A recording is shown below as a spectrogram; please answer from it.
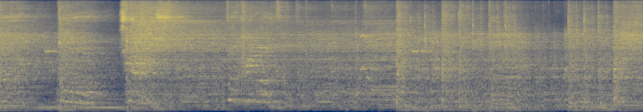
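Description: Hardcore punk band playing live: distorted electric guitars, bass and a drum kit.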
